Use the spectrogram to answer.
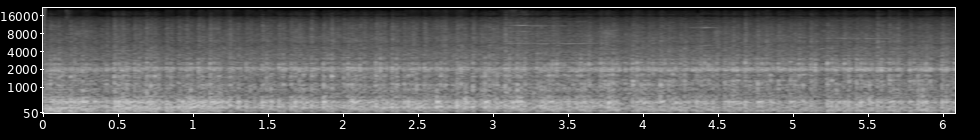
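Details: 2014 Subaru WRX Premium at idle: drones with an uneven, lumpy, wavering beat; rough idle under diagnosis, cause not pinned down.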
